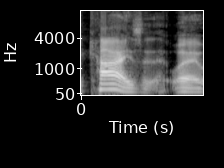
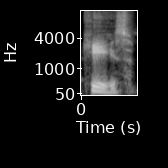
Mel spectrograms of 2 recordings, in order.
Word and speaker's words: Kyes: Yeah, I feel like I've heard them say Kyes. Last episode, I definitely said Keys, but yeah, I mean, I just assumed that's how it was pronounced. Kyes is how it's spelled. So Kyes, I guess, makes sense, but I guess we were saying it wrong.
